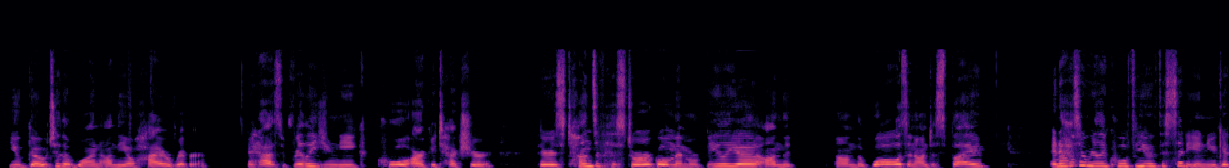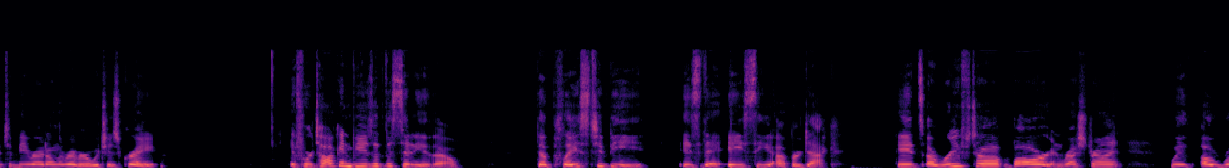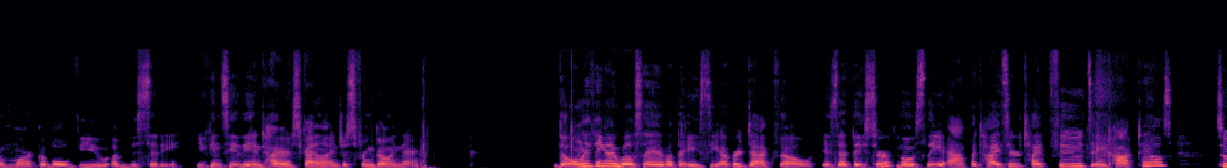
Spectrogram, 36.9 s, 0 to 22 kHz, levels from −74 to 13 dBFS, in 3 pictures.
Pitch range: 245-310 Hz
